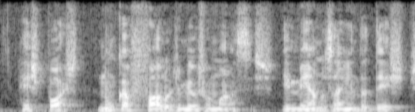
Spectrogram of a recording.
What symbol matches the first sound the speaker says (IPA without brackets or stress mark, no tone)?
h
